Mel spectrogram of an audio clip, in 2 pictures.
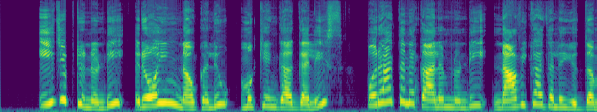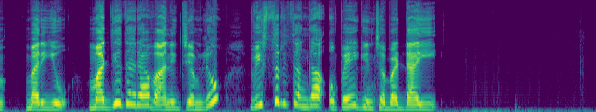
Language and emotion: Telugu, neutral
